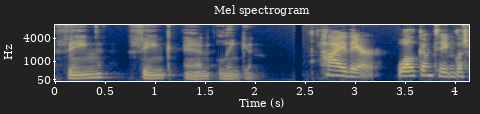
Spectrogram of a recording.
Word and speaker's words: Lincoln: The second L is silent, so it's Lincoln, Lincoln. Remember, the first syllable is a long E like green beans. Lee, Lincoln.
